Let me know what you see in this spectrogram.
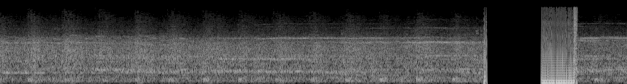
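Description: At 4.84 s a live cable is pulled and plugged in: a pop, about 0.87 s of near silence, a 0.33 s burst of 60 Hz mains buzz, then a second pop at 5.77 s.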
